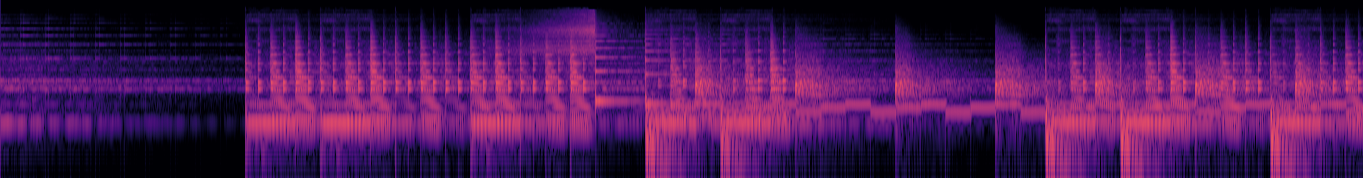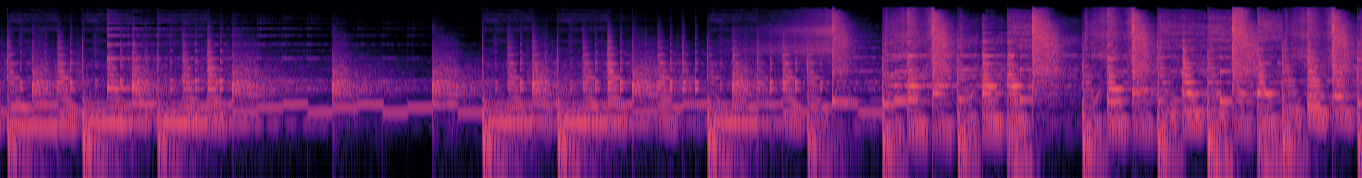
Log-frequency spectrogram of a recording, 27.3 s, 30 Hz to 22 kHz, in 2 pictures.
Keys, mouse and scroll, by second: 4.5 click, 11.3 click, 22.9 click.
